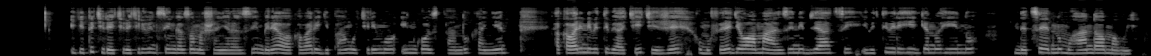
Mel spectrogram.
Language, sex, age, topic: Kinyarwanda, female, 18-24, government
